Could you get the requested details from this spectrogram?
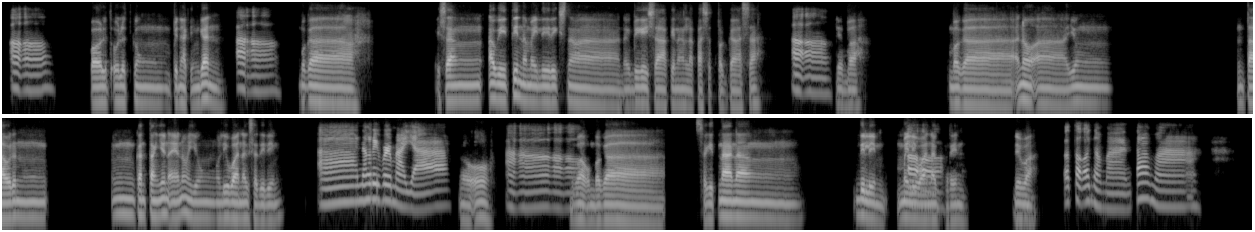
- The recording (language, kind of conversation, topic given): Filipino, unstructured, Paano nakaaapekto ang musika sa iyong araw-araw na buhay?
- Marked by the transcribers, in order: none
